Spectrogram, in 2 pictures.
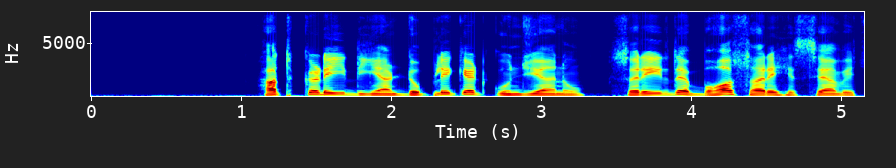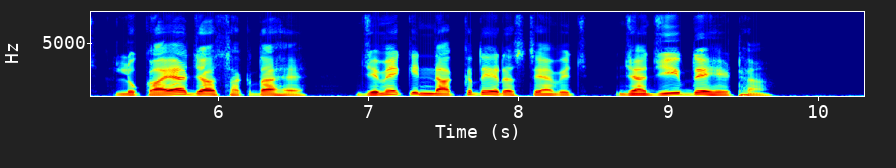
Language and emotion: Punjabi, neutral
